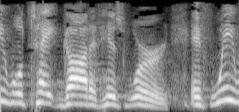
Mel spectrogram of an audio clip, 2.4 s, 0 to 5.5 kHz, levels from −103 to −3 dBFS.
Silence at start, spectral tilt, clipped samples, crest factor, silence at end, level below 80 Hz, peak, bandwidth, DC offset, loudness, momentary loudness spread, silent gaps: 0 s; -8.5 dB/octave; under 0.1%; 14 dB; 0 s; -58 dBFS; 0 dBFS; 5.4 kHz; under 0.1%; -14 LUFS; 10 LU; none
